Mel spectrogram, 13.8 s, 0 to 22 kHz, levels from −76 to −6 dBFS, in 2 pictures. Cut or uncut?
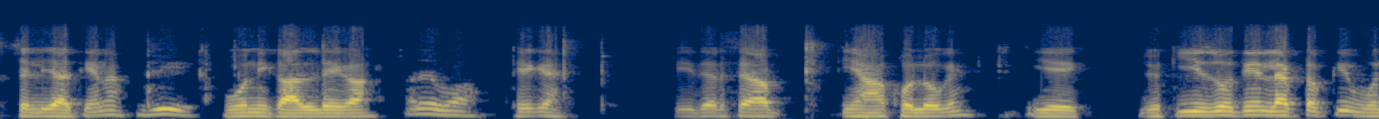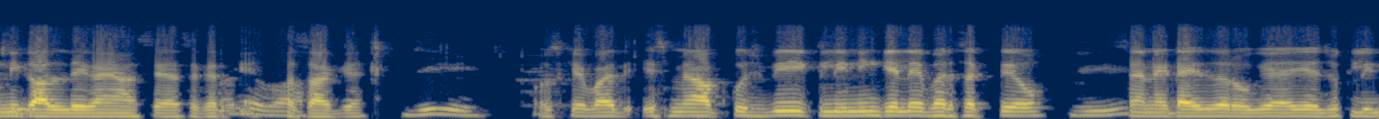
uncut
